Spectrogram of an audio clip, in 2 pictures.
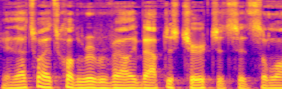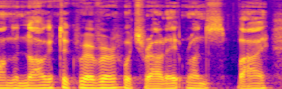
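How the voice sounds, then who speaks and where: His fairly even intonation and fairly low pitch give this man an unremarkable speaking voice. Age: 60s. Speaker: pastor. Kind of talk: interview.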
